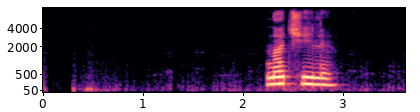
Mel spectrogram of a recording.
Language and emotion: Russian, neutral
